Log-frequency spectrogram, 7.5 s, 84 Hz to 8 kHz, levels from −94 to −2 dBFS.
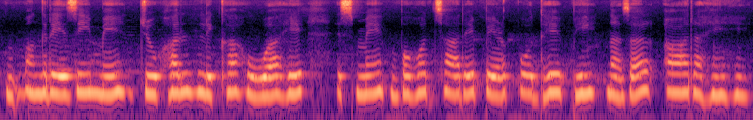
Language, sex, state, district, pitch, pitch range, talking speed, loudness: Hindi, female, Madhya Pradesh, Bhopal, 230 Hz, 225-240 Hz, 125 wpm, -20 LUFS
